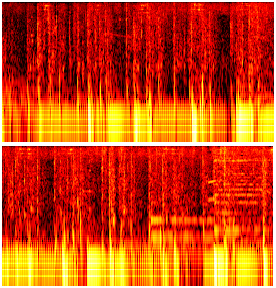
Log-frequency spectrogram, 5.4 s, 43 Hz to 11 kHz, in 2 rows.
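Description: Horse hooves clip-clop in Red Dead Redemption 2 on PlayStation 5, a steady walking rhythm of close, crisp hoofbeats with a brief whinny near the end.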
